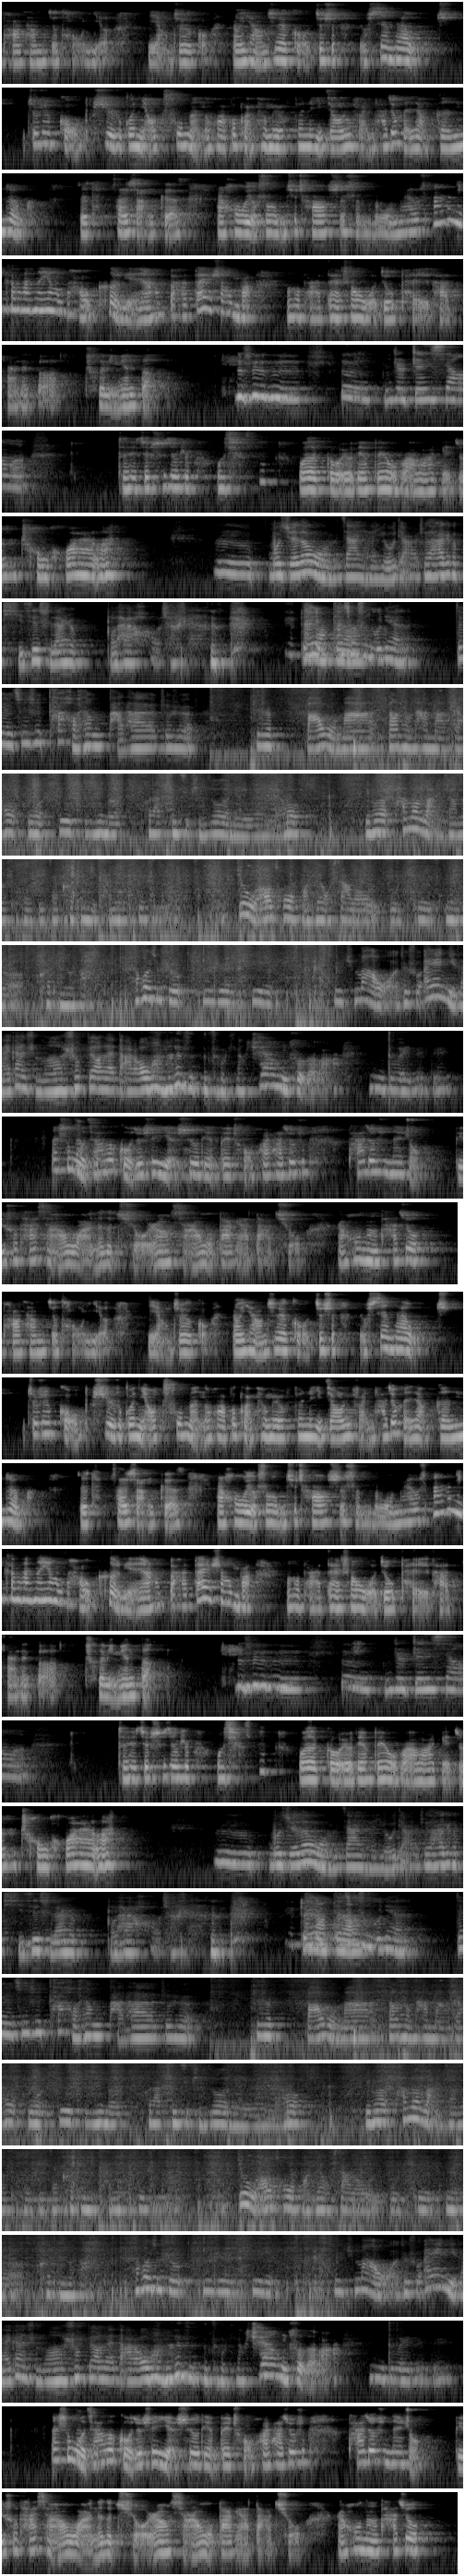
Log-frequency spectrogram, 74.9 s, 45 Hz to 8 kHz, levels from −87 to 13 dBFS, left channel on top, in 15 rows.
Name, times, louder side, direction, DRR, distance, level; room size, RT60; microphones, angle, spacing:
voice 1, 0.0-4.9 5.3-10.4 10.8-20.6 20.9-21.6 22.4-22.6 26.3-27.7 28.2-31.2 38.2-38.9 62.7-63.7 65.5-69.6 69.9-74.5, right 3 dB, 85° right, 10 dB, 1.1 m, -30 dB
voice 2, 22.5-25.5 32.3-35.9 36.1-37.7 38.1-39.4 39.9-42.1 42.8-43.0 43.3-48.3 48.9-51.9 52.5-56.0 56.4-58.0 58.6-62.7 64.0-64.9 65.8-66.1 67.0-67.1, left 1 dB, 85° left, 7 dB, 1.5 m, -34 dB
sound 1, 42.3-58.7, left 5 dB, 65° left, 1.1 m, -42 dB
22.5 x 8.0 x 5.6 m, 0.69 s
head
